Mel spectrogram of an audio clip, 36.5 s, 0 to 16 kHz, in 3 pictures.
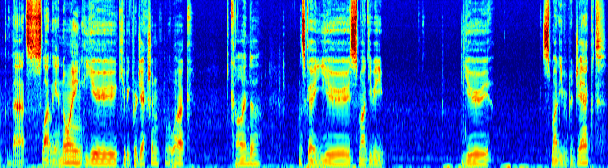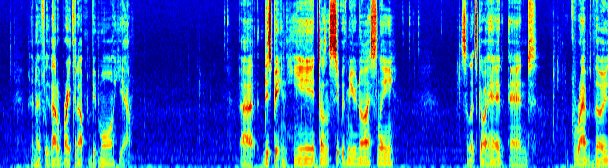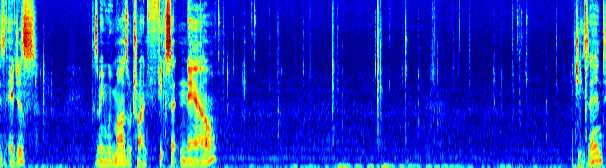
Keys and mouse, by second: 0.1 click, 0.5 Tab, 0.7 a, 1.5 u, 3.4 Tab, 5.5 a, 6.4 u, 9.2 u, 12.4 Tab, 16.6 click, 16.7-24.0 middle drag, 17.1 Tab, 18.2 ctrl+r, 22.0-23.3 drag, 23.3 2, 23.7 alt+click, 24.7-28.6 alt+middle drag, 24.9 s, 28.6 click, 28.7-36.4 middle drag, 29.0 z, 30.9 KP_3, 31.8 KP_1, 34.2 c, 35.7 g.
